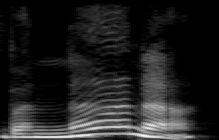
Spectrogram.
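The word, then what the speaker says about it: банан: And this is banana. You can say it on the picture. And we read the Russian word banan. Banan. Banan. The second syllable is stressed and we have banan.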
